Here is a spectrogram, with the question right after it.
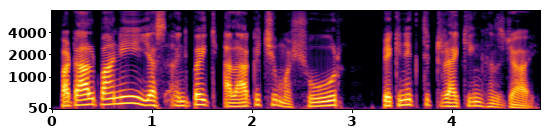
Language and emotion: Kashmiri, neutral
